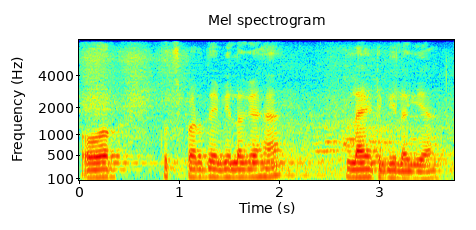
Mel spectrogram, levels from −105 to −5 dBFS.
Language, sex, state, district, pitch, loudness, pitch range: Hindi, male, Uttar Pradesh, Saharanpur, 120 Hz, -20 LUFS, 115-120 Hz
